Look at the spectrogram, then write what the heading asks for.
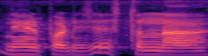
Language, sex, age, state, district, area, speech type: Telugu, male, 30-45, Andhra Pradesh, West Godavari, rural, spontaneous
